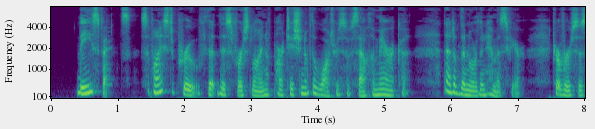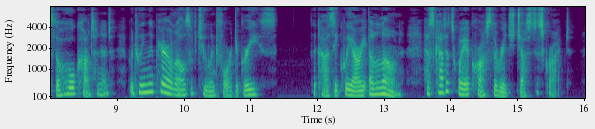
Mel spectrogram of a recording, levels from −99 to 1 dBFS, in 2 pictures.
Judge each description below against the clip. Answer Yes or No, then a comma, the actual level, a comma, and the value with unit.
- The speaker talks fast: No, average, 170 wpm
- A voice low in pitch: No, medium, 175 Hz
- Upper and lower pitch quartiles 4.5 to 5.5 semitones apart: Yes, average, 4.9 semitones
